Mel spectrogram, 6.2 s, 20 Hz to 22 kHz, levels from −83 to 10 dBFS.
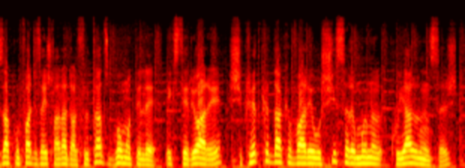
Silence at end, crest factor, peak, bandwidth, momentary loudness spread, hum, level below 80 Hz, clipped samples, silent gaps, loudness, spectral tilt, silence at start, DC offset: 0.05 s; 14 dB; -2 dBFS; 13 kHz; 7 LU; none; -42 dBFS; under 0.1%; none; -15 LUFS; -7.5 dB/octave; 0 s; under 0.1%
